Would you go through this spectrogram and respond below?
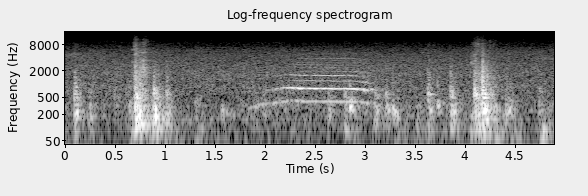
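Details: Goat kids, offspring of Koharu and Okayu, playing in two teams on the exercise ground of a handmade goat farm on 13 June 2023. A single wavering, nasal bleat of about one second, with thumps and knocking before and after.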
